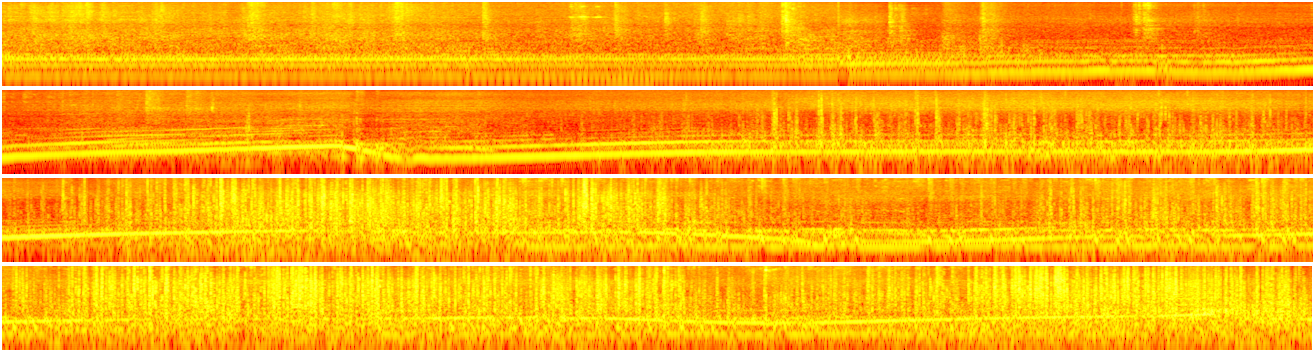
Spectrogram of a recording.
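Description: Honda Civic Si's four-cylinder engine, heard from the car itself: it holds a steady note at first, then revs climb through a gear, drop at a shift about eight seconds in, and climb again. After that the revs rise and dip with the throttle, with wind rushing over the microphone from about halfway.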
